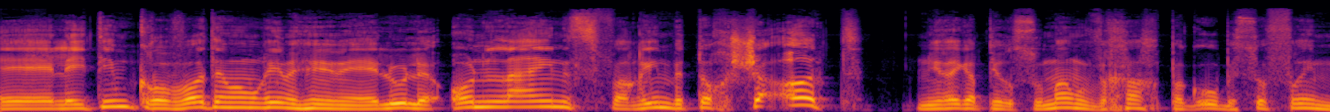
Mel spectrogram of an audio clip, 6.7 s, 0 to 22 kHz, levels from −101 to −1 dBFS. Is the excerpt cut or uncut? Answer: cut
